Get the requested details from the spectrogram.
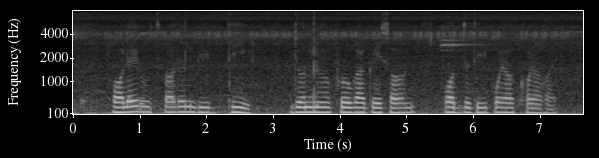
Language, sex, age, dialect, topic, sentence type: Bengali, male, 36-40, Standard Colloquial, agriculture, statement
